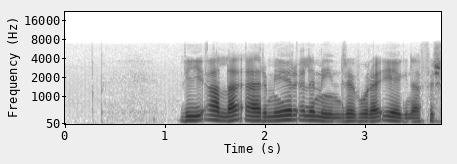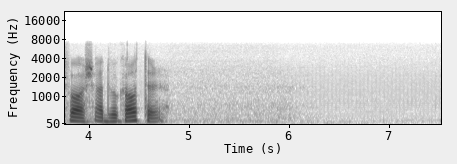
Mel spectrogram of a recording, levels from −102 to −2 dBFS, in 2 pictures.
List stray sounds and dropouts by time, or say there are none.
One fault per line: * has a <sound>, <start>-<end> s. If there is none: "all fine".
all fine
